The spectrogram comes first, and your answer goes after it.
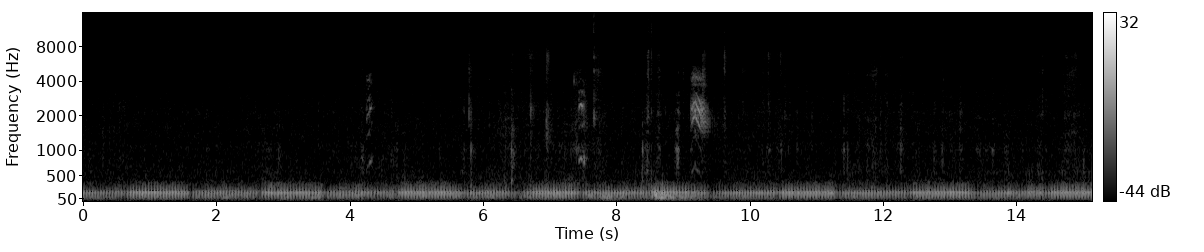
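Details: Scottish Fold cat with newborn kittens on their first day: steady low rhythmic purring throughout, with faint thin squeaks now and then.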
